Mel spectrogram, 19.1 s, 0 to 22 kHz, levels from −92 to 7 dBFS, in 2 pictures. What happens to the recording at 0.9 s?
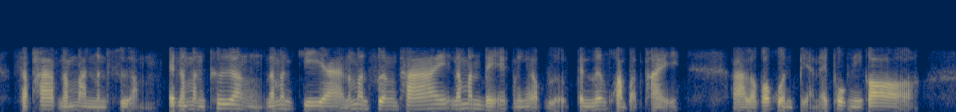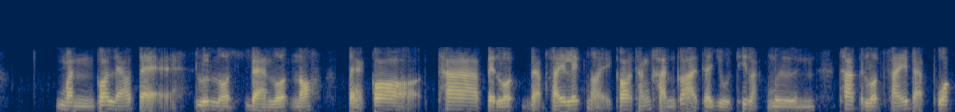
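At 0.9 s the speech carries G.723.1 codec damage, present throughout the clip. Heavy coding in 30 ms frames, consistent with roughly 6 kbit/s, leaves a muffled, hoarse voice with smeared consonants inside a 250 Hz to 3.5 kHz band, unlike clean band-limiting, which stays clear.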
